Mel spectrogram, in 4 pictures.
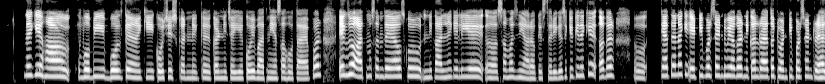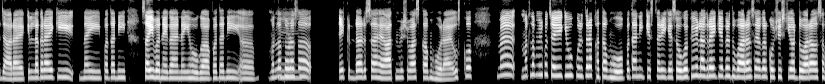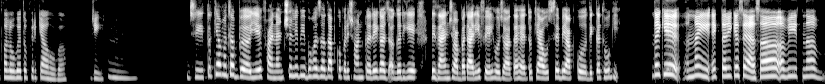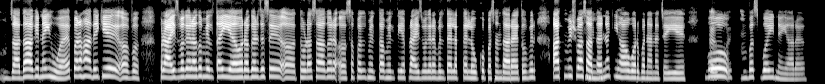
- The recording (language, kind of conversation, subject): Hindi, advice, असफलता का डर और आत्म-संदेह
- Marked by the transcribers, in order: in English: "एटी परसेंट"; in English: "ट्वेंटी परसेंट"; in English: "फ़ाइनेंशियली"; in English: "डिजाइन"; in English: "फेल"; in English: "प्राइज़"; in English: "प्राइज़"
